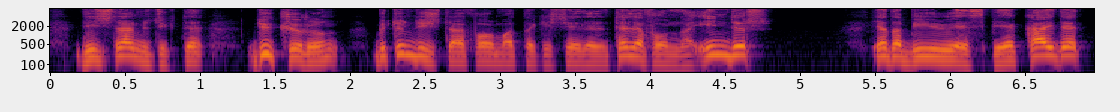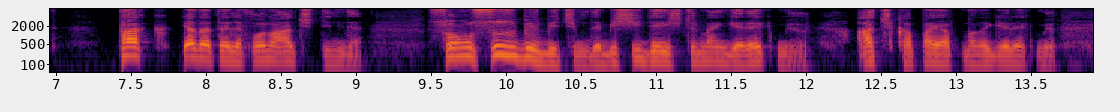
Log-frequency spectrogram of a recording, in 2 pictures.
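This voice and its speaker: Against a quiet background with dry sound and no echo, a man with a dark, mellow tone talks at a moderate pace with very wide pitch swings. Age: 60s. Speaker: music critic and writer; guest. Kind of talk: casual chat. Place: studio.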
